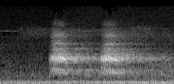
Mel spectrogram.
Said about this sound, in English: That's a raven.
